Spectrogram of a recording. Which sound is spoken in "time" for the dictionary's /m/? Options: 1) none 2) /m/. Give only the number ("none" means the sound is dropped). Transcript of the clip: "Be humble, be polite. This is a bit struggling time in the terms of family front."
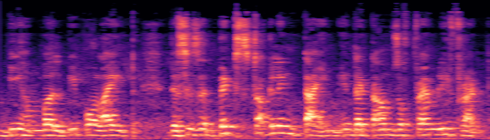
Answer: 2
